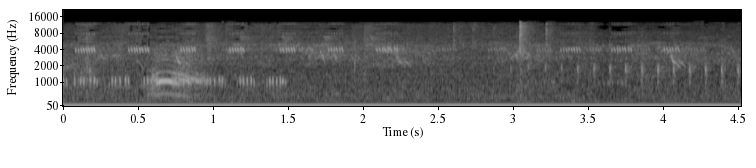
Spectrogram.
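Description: Indian grey hornbill giving a run of short, high squealing notes, about five a second, then a faster, thinner series over a low background rumble.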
